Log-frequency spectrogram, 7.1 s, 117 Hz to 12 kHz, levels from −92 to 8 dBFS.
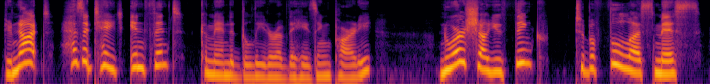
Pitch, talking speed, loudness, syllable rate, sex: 245 Hz, 160 wpm, -19 LUFS, 5.0 syllables/s, female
